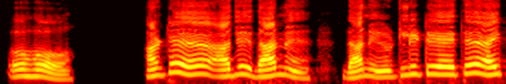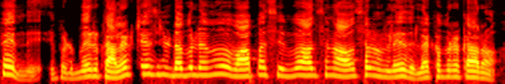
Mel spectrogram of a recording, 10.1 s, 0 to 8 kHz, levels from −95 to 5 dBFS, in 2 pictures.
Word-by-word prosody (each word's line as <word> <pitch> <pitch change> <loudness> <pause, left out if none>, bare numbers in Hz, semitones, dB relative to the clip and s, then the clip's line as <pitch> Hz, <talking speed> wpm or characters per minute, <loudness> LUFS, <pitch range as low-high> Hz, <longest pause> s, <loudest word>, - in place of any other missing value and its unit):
ఓహో! 195 -1 -1 1.1
అంటే 225 +9 -1 0.5
అది 225 +6 -1 0.2
దాన్ని 205 +2 +4 0.6
దాని 190 +5 +1
యుటిలిటీ 235 +8 -4
అయితే 240 +3 +1 0.2
అయిపోయింది. 240 - 0 0.2
ఇప్పుడు 140 0 -11
మీరు 195 +2 -1
కలెక్ట్ 225 +10 +3
చేసిన 245 -2 -3
డబ్బులేమో 225 +3 -2 0.2
వాపస్ 205 +3 +2
ఇవ్వాల్సిన 220 +1 -2
అవసరం 205 +1 -4
లేదు 190 -6 0
లెక్క 165 +3 -2
ప్రకారం. 175 -4 +1
210 Hz, 115 wpm, -23 LUFS, 185-235 Hz, 1.1 s, దాన్ని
